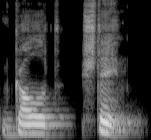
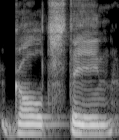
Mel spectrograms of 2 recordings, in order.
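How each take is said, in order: First: Goldstein is said with a German pronunciation. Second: Goldstein is said with an English pronunciation. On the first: The speaker calls it right. "both Gold and Stein are German words" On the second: The speaker calls it wrong. "most of you guys pronounce it wrong"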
